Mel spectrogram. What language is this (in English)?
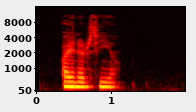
Galician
